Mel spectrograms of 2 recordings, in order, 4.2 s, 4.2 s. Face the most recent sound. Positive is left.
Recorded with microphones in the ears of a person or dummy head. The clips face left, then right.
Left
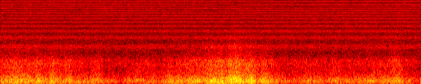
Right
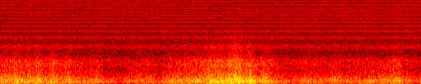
No sound to turn to.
